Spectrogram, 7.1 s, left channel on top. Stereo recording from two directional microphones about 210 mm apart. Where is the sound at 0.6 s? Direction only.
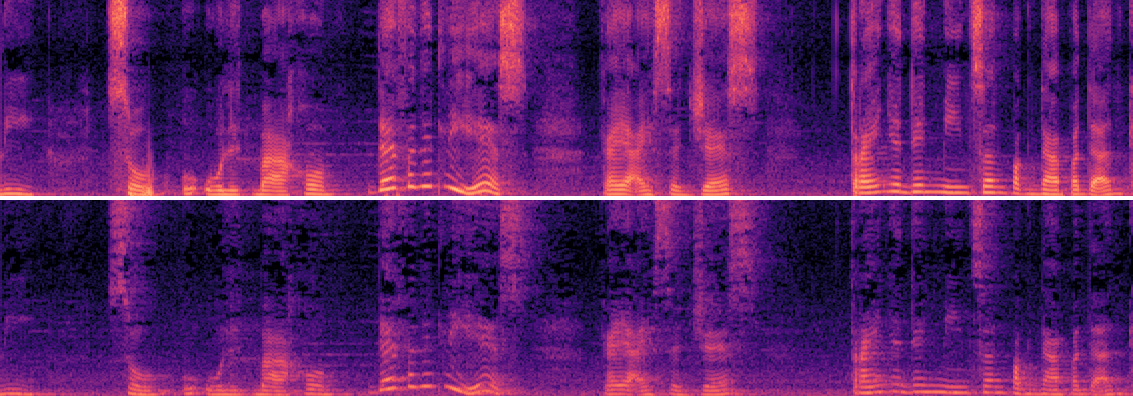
50° left (ahead or behind).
